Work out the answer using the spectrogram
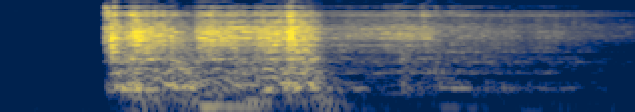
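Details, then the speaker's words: Chevy squarebody truck being jump-started from another battery: a brief strained whir rises and fades with no catch or firing, slightly better than before; weak crank, starter still not engaging. "It actually sounds a little bit better at first. Slightly. Starter's still not engaging."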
